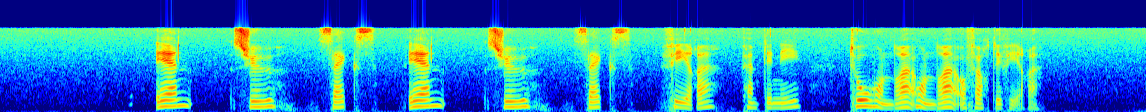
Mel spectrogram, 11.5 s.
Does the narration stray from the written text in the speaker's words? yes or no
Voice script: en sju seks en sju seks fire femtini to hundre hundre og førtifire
no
